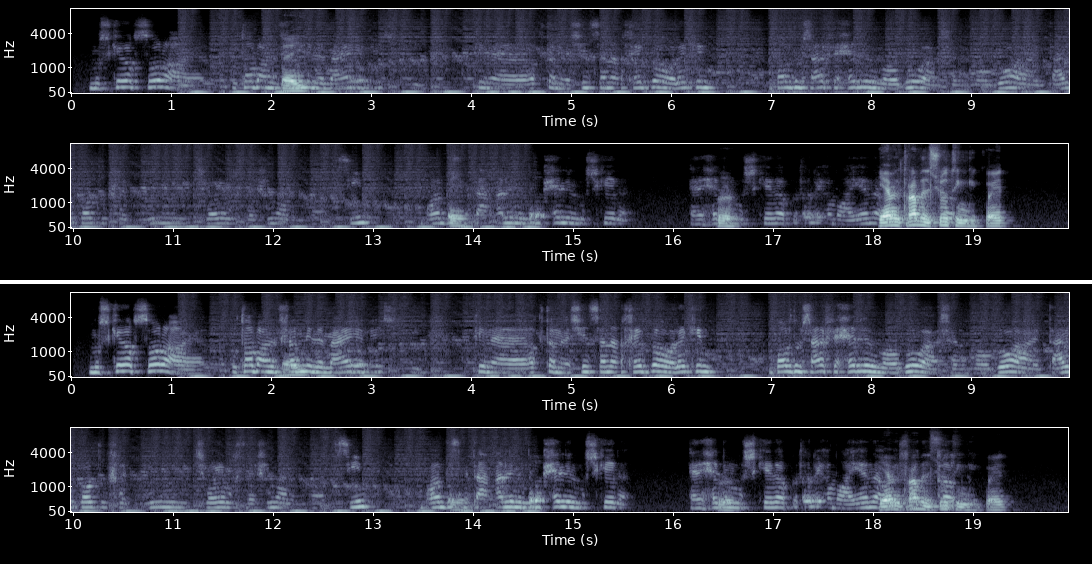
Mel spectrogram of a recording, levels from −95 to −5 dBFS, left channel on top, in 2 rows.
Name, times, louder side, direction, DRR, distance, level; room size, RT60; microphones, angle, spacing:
voice 1, 0.2-1.3 1.6-3.7 4.0-6.5 7.0-13.0 13.5-15.5 16.2-18.8, right 5 dB, 45° right, 0.4 m, -40 dB
sound 1, 1.1-14.6, left 1 dB, ahead, 1.0 m, -47 dB
voice 2, 18.1-19.3, left 6 dB, 80° left, 0.3 m, -29 dB
3.3 x 2.3 x 3.9 m
head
